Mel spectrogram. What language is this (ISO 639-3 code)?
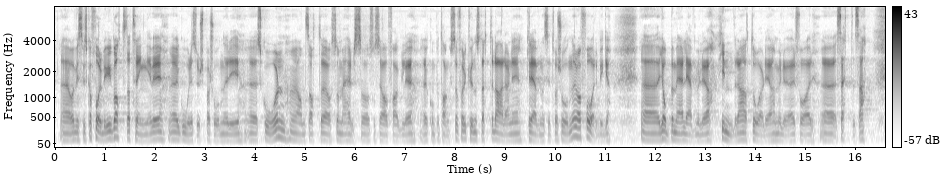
nor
